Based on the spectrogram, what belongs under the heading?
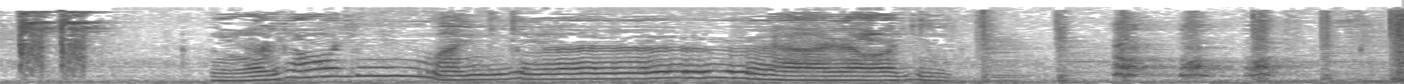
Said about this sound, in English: On the cat, the singing cat we had a couple of moments ago. Sounded like an old lady.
